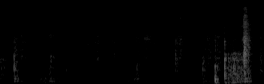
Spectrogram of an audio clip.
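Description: An inkless pen writing on cardboard, pressed hard, gives a string of faint, close scratchy strokes in uneven bursts with short pauses.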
